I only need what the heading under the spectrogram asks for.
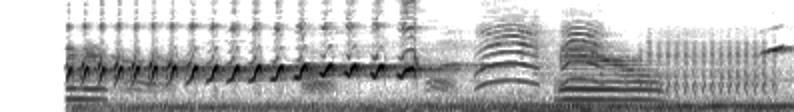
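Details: A caged masked laughingthrush (poksay Hongkong) performs its melodious gacor song and mate-attracting dance: a fast rhythmic run of about fifteen short rising notes, then arched downslurred whistles and a rising final note.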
